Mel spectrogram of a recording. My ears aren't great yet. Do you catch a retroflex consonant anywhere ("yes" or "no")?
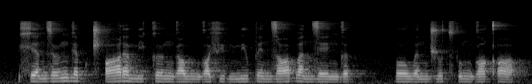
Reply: no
